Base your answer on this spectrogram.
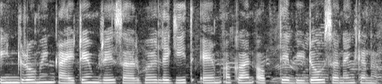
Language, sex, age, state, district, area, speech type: Santali, female, 18-30, West Bengal, Paschim Bardhaman, rural, read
